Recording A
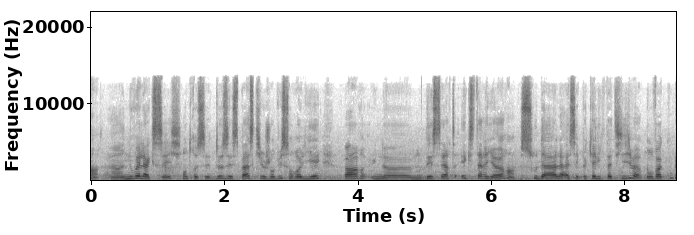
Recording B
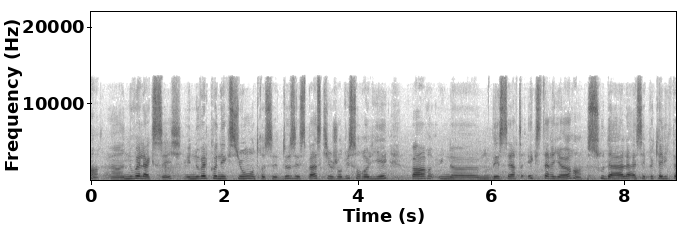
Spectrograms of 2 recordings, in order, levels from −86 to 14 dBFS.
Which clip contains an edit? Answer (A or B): A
